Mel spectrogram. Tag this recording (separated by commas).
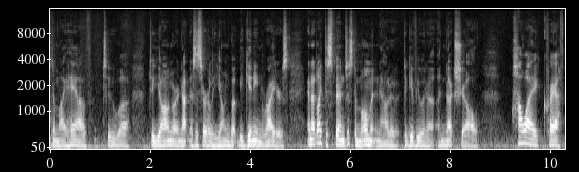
Speech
